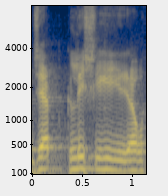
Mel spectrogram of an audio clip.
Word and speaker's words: 잡글리시: 어글리 그 잡이 원래 제 팬에서 나오니까 잡글리시라고 발음해야 되겠지만 잡글리시 그죠 얘가 잡스러운 영어입니다.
